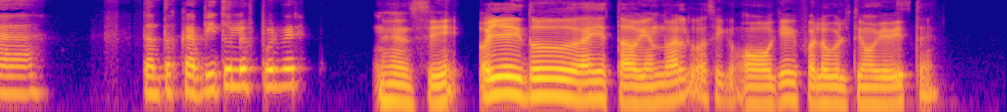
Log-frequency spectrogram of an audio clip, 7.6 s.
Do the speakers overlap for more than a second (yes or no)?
no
